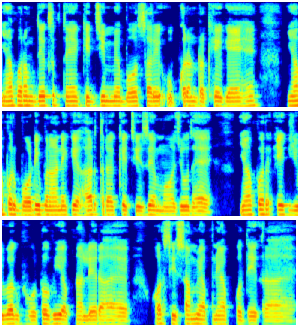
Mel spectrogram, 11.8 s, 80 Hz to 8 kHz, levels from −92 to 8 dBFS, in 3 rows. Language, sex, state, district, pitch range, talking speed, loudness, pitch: Hindi, male, Bihar, Supaul, 115-125 Hz, 230 wpm, -17 LUFS, 125 Hz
